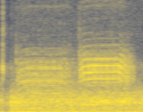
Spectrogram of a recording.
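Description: Right after switch-on, a brief electric whir sweeps for about half a second, then stops: the power valve servo cycling normally.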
